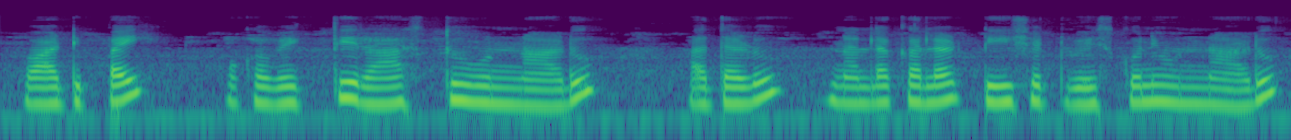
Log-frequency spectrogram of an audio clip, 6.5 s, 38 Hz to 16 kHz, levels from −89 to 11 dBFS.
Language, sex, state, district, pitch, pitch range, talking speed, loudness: Telugu, female, Telangana, Mahabubabad, 195 Hz, 185-210 Hz, 110 wpm, -17 LUFS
